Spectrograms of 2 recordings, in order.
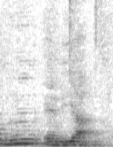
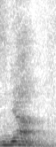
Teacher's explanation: NY is one sound. It's not N and Ya, it's Nya.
